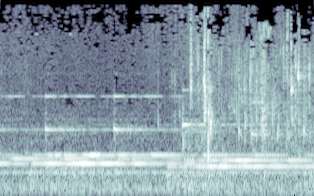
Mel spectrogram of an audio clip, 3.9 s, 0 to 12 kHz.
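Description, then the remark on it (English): A 5-week-old puppy laps at water, a run of wet, splashy licks and drips that grows busier toward the end, over a steady low humming tone. “But even the simple act of drinking is more complicated than it looks.”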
